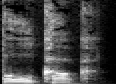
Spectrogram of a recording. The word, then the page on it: ballcock: British English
